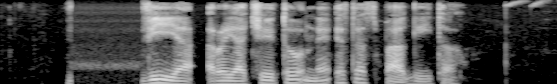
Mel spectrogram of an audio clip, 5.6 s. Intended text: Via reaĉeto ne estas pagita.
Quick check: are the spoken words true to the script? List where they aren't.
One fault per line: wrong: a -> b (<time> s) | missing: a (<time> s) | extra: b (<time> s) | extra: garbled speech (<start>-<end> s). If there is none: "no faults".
no faults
